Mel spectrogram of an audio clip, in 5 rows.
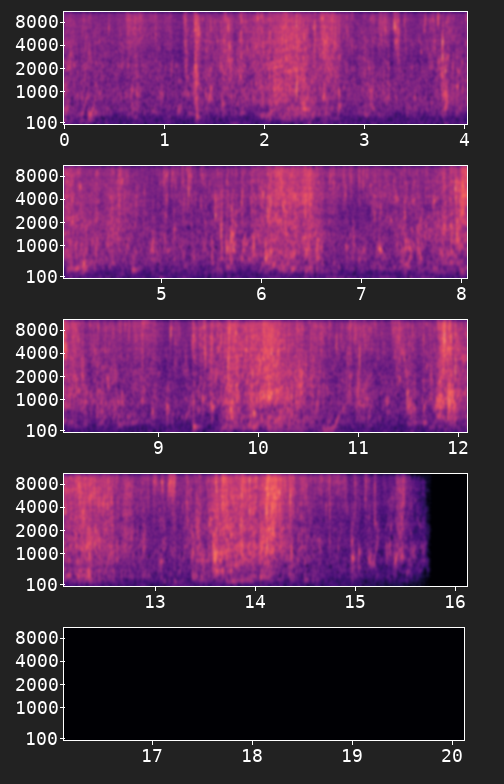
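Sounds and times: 
rowing with oars: 0.0s - 15.6s.

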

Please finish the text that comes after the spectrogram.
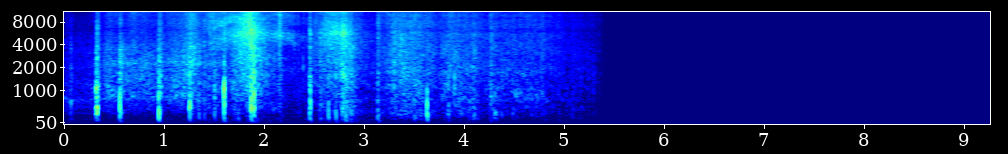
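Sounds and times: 
snowboard riding and jumps: 0.0s - 5.5s.

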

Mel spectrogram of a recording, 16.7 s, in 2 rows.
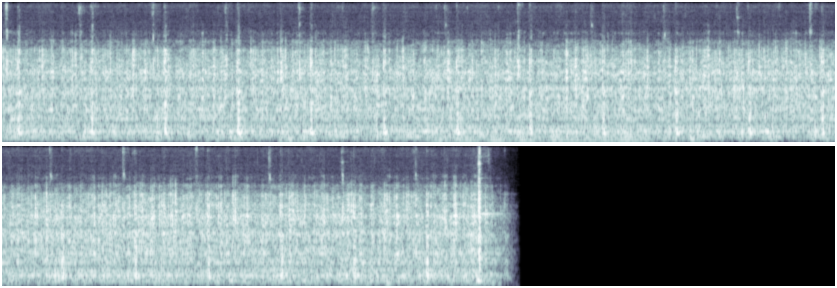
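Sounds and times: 
lathe: 0.0s - 13.2s.

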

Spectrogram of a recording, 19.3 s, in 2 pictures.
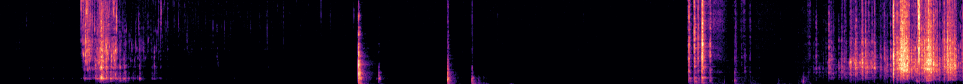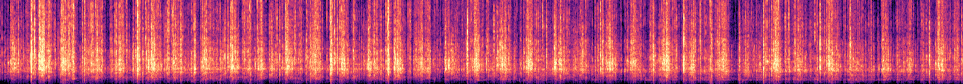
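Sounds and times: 
cocktail shaker making a cocktail: 8.3s - 19.2s.

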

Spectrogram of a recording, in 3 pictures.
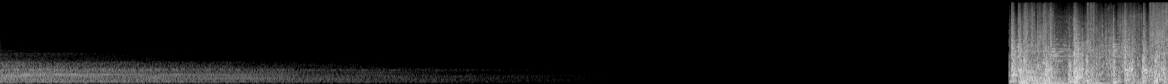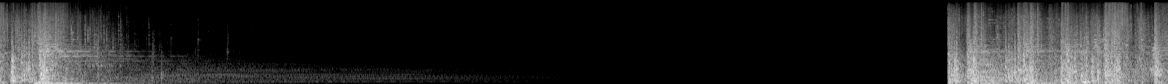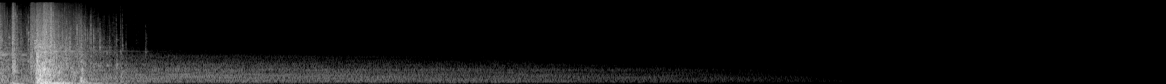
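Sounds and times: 
grand piano being smashed: 10.1s - 13.7s, 21.2s - 24.8s.

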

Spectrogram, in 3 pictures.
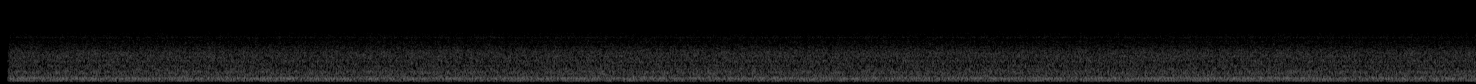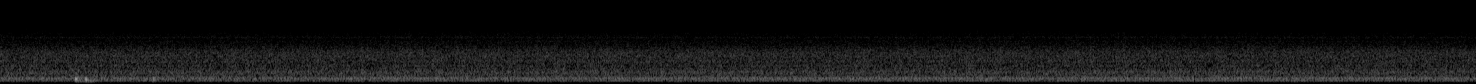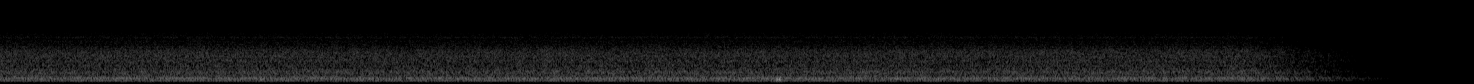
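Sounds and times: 
computer system unit cooler fan: 0.1s - 43.2s.

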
